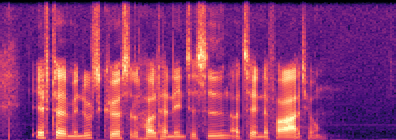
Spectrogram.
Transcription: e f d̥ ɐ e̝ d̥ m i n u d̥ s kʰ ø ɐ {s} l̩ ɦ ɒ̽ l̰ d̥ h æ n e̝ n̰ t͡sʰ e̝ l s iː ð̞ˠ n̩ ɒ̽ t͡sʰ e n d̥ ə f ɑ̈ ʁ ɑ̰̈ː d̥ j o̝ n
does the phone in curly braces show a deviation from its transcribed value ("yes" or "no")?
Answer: no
